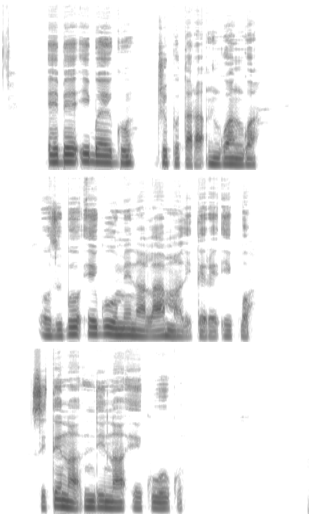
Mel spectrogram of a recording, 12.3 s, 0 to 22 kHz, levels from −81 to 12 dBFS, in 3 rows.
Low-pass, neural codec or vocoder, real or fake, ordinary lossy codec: none; none; real; none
